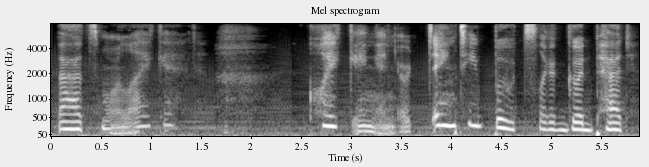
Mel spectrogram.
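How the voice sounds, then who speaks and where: A woman's voice: mid-range voice, big pitch swings, warm tone, a little hiss or hum, heavily acted. A woman voicing a towering, bloodthirsty half-orc murderess in an intimate audio roleplay, possessive, teasing and dramatic, sometimes dropping toward a whisper. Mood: menacing, imperious. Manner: slow, dramatic, menacing and taunting, breathy dips into whisper. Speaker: roleplay voice performer. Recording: background music under voice.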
